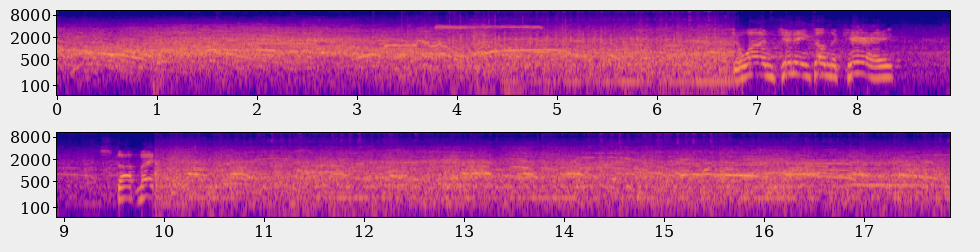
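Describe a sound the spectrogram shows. A large crowd cheers and shouts outdoors.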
